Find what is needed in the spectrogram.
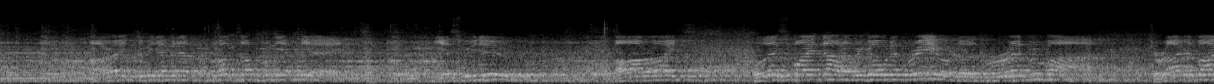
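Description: A man talking, his words unclear, in a big hall full of background crowd noise, with some music underneath near the start.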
